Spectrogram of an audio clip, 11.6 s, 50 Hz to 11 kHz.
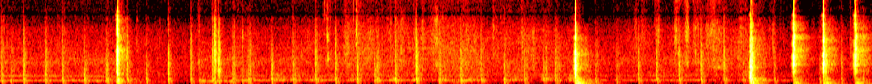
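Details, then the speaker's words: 1979 Mercedes 450SL fuel pump, run on its own after sitting 9 years; thin buzzing whirr broken by uneven ticking and clacks, rough and unsteady rather than a smooth hum, suggesting a bad pump. "foreign not very well doesn't sound good does it"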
